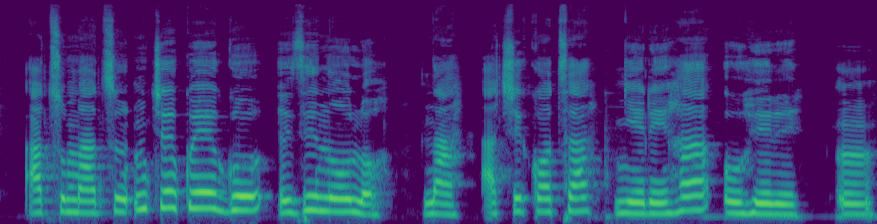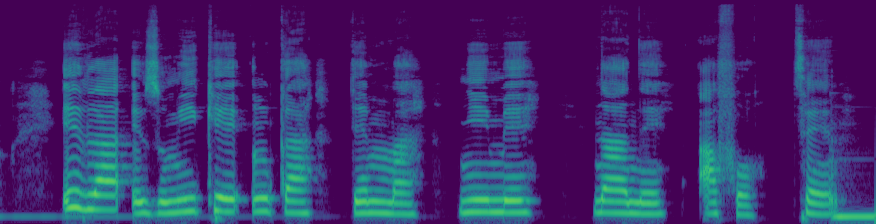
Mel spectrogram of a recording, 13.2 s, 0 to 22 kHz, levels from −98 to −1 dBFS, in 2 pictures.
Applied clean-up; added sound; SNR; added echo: neural mask model DeepFilterNet 3.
